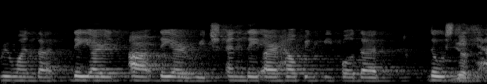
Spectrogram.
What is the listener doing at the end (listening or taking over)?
taking over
